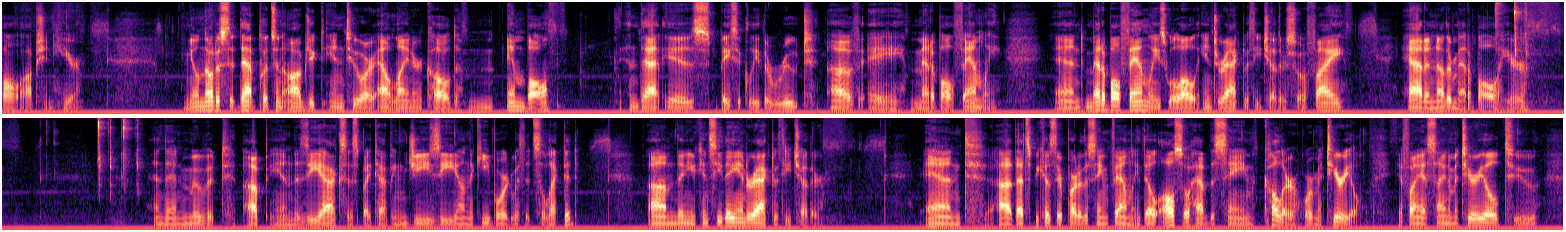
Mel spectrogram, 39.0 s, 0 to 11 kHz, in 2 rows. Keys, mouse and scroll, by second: 18.9 shift+a, 20.8 g, 25.7-28.5 middle drag, 29.7-33.7 middle drag, 34.7-36.6 middle drag, 38.4-38.7 drag.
